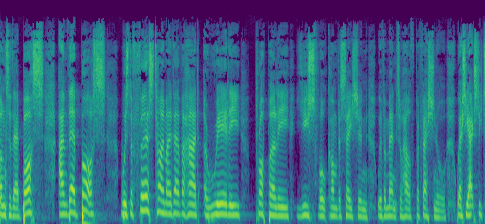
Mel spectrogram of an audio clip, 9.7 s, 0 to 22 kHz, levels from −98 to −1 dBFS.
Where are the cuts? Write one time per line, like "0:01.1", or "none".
none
